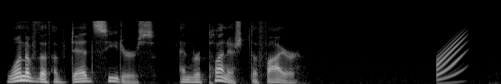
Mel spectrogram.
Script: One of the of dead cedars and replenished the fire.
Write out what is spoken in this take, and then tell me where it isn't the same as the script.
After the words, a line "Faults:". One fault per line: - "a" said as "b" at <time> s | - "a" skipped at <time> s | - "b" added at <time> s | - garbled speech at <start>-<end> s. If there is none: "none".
One of the of dead cedars and replenished the fire.
Faults:
none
